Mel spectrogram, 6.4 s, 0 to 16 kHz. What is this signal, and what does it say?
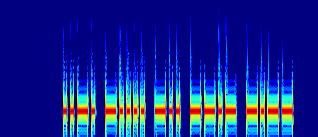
Morse code, heard as a keyed tone, about 17 wpm, 700 Hz. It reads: F6DQY
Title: DXCC-100 Call Signs - 5 Characters - Repeated 3x - 17wpm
